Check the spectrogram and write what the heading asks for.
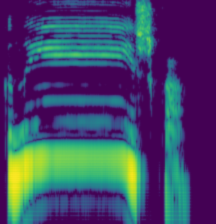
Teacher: наголос падає на и тому перший склад наголошений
